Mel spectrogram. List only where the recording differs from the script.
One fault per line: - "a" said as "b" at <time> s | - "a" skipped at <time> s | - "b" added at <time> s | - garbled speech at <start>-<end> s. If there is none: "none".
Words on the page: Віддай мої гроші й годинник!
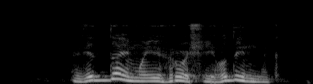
none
